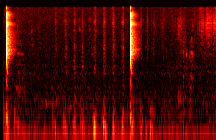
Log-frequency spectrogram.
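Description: Two sharp clicks about two and a half seconds apart, with faint light ticks between them.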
